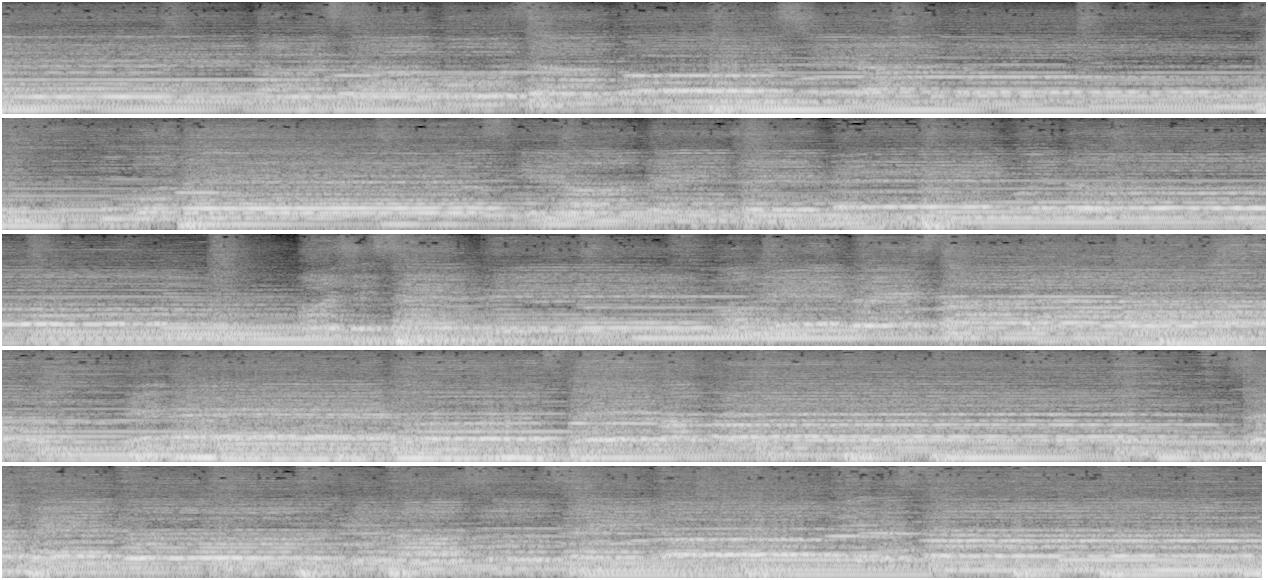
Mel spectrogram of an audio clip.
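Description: A church group singing a hymn in Portuguese to keyboard and acoustic guitar accompaniment.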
